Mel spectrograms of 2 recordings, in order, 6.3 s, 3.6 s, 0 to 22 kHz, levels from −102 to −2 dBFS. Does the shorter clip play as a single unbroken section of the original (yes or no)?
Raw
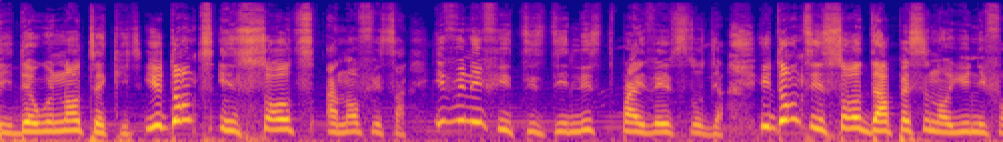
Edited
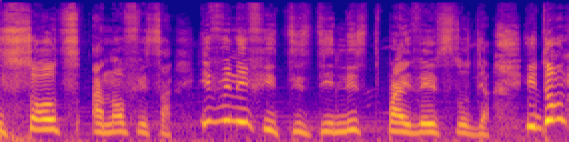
yes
